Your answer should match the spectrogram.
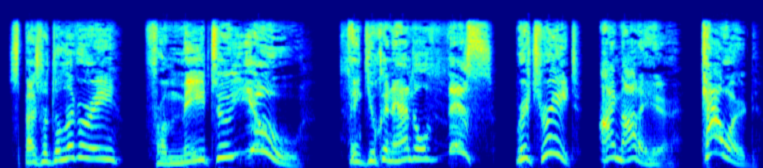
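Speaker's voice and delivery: high, full-voiced battle taunts; combat yelling. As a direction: yell across the fight. Combat taunts and retreat calls.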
